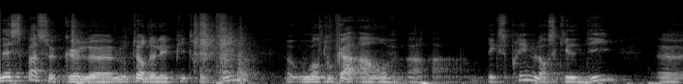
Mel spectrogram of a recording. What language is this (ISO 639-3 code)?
fra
